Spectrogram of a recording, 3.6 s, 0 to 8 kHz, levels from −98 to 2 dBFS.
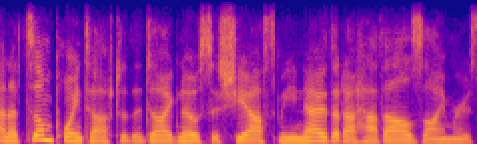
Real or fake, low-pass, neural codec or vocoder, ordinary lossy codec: fake; 7.2 kHz; codec, 16 kHz, 4 kbps, X-Codec, WavLM features, trained on Multilingual LibriSpeech; Opus, 24 kbps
